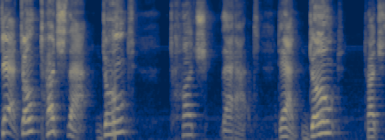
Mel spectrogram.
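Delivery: stern, forceful, loud, pitched way up. Demonstrating how they talk to their dad when he touches things: loud, forceful scolding. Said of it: "I get louder and just more forceful".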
